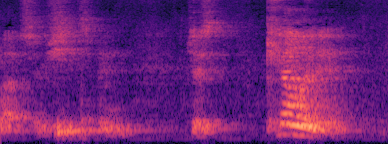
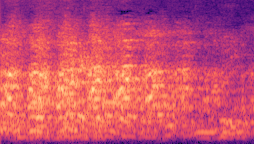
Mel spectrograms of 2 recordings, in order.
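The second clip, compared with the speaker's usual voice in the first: high, breathless real laugh; helpless laughing fit; burst of laughter; 15 dB louder than usual. Real, not acted. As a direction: crack up mid-story. Laughing at grandma's stunt.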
